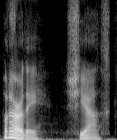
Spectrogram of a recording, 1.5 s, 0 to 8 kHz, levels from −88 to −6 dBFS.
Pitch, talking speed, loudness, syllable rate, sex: 95 Hz, 205 wpm, -22 LUFS, 6.1 syllables/s, male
